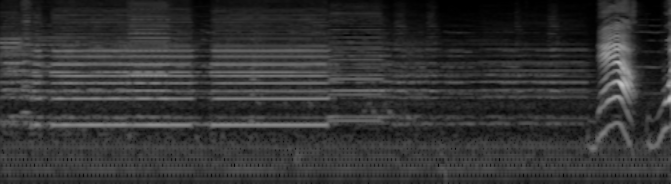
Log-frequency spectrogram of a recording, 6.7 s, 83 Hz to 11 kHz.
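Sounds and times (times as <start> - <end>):
several car horns honking: 0.0 - 6.7.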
